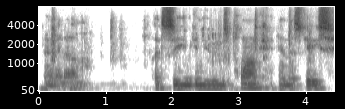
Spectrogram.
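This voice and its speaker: A man talks at a fairly slow pace with medium pitch and ordinary pitch variation. His voice is somewhat breathy, with audible room echo. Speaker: electronic musician teaching a workshop. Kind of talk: workshop demonstration.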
